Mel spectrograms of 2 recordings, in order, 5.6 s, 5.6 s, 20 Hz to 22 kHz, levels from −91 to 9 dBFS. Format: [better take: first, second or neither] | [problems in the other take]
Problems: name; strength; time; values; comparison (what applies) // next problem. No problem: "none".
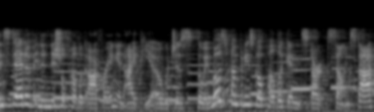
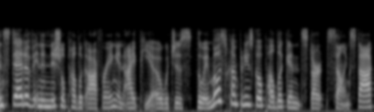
second | background sound (Wind instrument, woodwind instrument); 11 dB below the speech // room echo; dies away in 0.7 s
